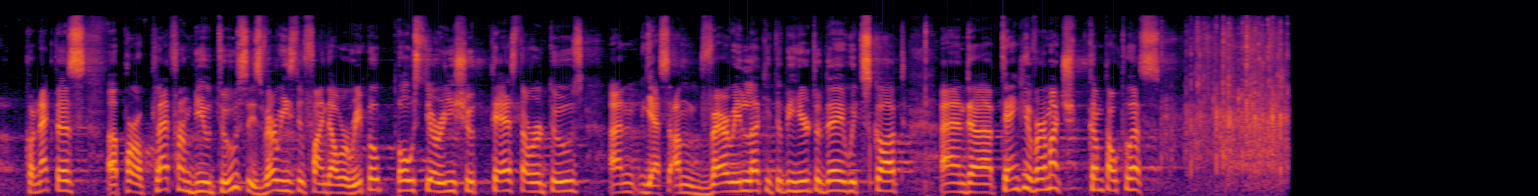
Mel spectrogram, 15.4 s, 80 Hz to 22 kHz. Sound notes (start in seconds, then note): 11.6 applause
